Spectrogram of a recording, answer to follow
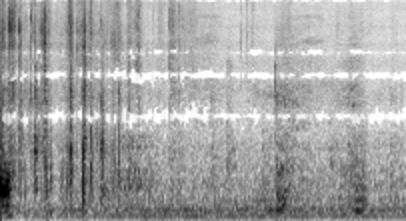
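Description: A trading-card pack wrapper crinkling as it is torn open and handled, busiest in the first second, then fainter rustling.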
